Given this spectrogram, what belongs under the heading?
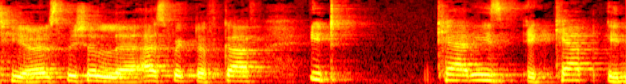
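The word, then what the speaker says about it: ك: how do you say calf it's just like K of English that's the inner part of the tongue to the roof of the mouth right at the back cut this is kaf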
